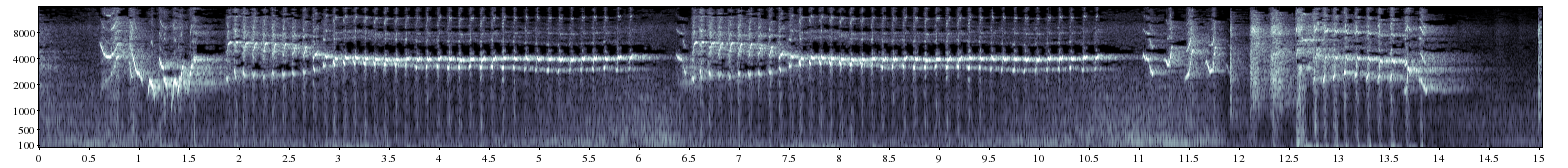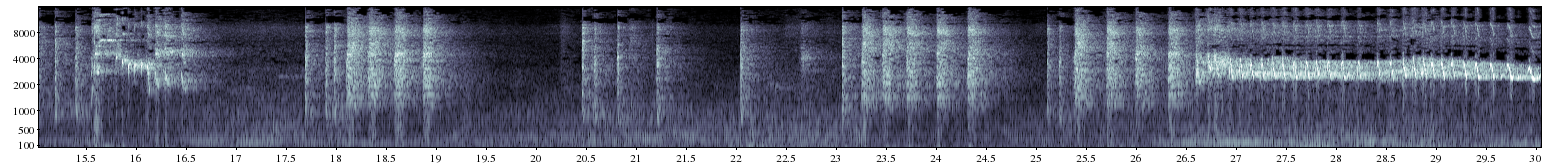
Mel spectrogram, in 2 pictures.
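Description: White-rumped shama (murai batu) singing in long, rapid trills held at a high, fairly steady pitch. Two long phrases of about five seconds open the song, then several shorter bursts with brief pauses, and a long trill again near the end.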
